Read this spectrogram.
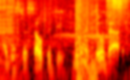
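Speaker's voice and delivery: whispered deadpan, expressionless, dry, still, totally flat. Retelling what they said to a girl at the fry station: retelling a deadpan line. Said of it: "I just looked at deadpan".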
